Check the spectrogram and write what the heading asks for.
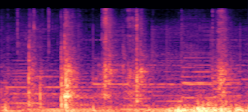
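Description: Background music, over which a skateboard is popped and landed on asphalt: a few sharp wooden clacks in the first second and a half, with a low rumble of wheels rolling.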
